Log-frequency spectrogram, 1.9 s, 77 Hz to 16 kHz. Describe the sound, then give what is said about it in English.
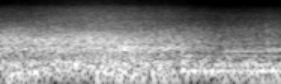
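Steady street traffic fills the air with a broad, continuous roar of passing vehicles and an engine hum, with no voices, as a D4 bus approaches from a couple of blocks away. “Just stepped out on the street and I see a bus a couple blocks away.”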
